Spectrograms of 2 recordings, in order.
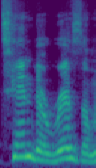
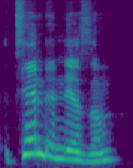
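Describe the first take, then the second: First: "tenderism" without the second n, as tender-ism; miscopied word. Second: "tenderism" with an n, as tender-nism; Unc's wording. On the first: Retold or imitated. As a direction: imitate the botched "tenderism", tender-RISM. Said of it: "at least get the words right". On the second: Shown as a demonstration. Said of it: "He started copying Unc".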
